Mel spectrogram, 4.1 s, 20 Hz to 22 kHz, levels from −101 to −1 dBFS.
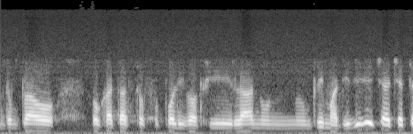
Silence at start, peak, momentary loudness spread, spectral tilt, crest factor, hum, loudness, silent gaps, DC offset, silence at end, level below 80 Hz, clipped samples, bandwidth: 0 s; 0 dBFS; 10 LU; -7 dB/octave; 14 dB; none; -14 LUFS; none; under 0.1%; 0 s; -42 dBFS; under 0.1%; 8.8 kHz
